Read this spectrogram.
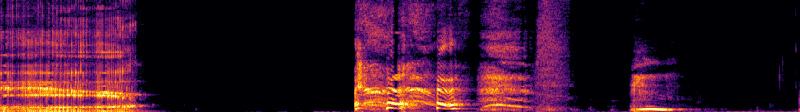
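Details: Twitch streamer girl burp compilation, burping after drinking water: several loud, drawn-out voiced belches in a row with short gaps; repeated burping.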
